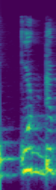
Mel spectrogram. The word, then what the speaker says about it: could: कुड सबसे पहला शब्द है हमारे पास, COULD। उच्चारण जो है वो एल का साइलेंट होता है, तो इसीलिए इसको कुड पढ़ते हैं।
